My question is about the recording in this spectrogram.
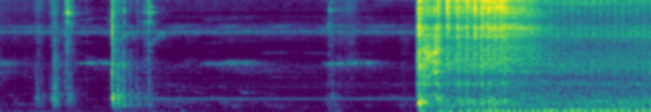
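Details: Scooter after its carbon-fouled spark plug was removed, cleaned in petrol, refitted with washer and tightened: a few handling clicks, then the engine catches at once and settles to a steady, even idle with no misfire; starts fine.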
